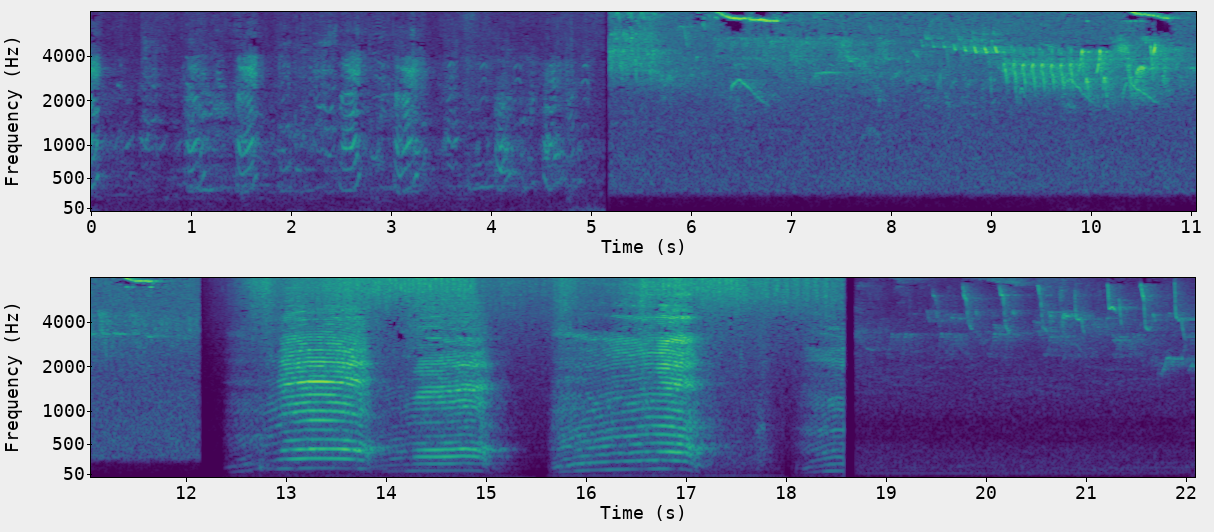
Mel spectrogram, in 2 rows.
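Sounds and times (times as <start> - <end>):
steady hiss: 11.2 - 18.6
cow mooing: 12.5 - 17.3.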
